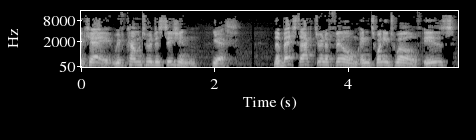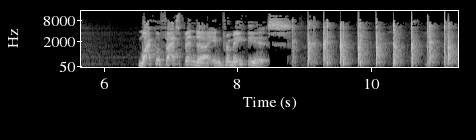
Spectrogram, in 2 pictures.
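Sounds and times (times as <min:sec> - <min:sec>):
speech: 0:00.0 - 0:05.7, 0:06.5 - 0:09.3
sparse handclaps: 0:08.8 - 0:11.3.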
